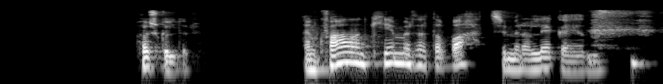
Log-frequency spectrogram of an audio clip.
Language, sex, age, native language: Icelandic, male, 30-39, Icelandic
